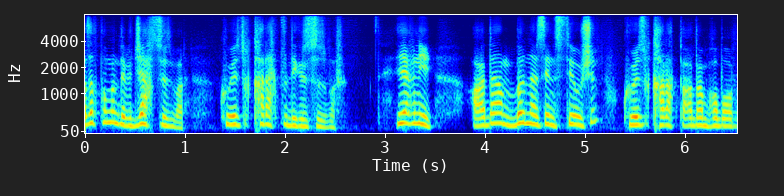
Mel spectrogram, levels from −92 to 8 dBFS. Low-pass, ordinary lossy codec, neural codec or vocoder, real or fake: none; none; codec, 16 kHz, 0.7 kbps, FocalCodec; fake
